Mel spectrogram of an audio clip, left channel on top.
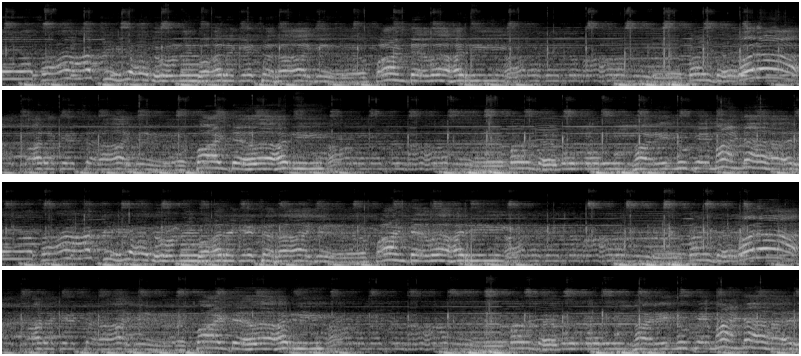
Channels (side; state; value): both; normal; correlation 0.62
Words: സാക്ഷിയകുനെ ദ്വാരകേശ്വരായ പാണ്ഡവ ഹരി ദ്വാരകേശ്വരായ പാണ്ഡവ ഹരി ഹരിമുഖേ മണ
